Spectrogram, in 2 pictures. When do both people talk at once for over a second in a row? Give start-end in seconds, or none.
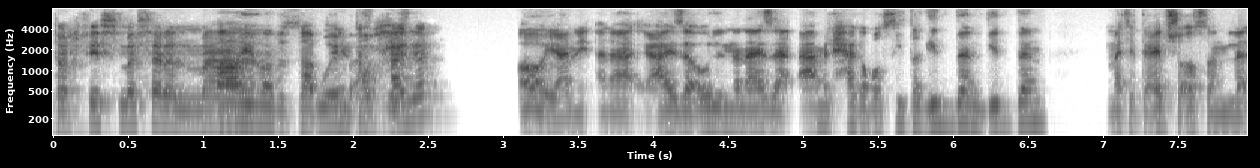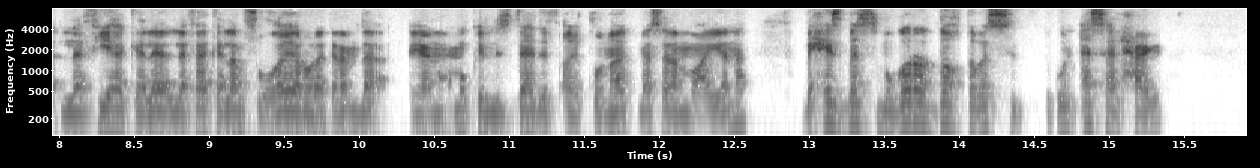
1.0-2.5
